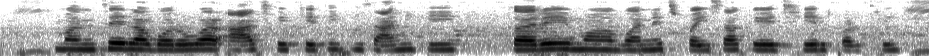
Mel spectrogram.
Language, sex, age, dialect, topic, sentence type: Chhattisgarhi, female, 18-24, Central, banking, statement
